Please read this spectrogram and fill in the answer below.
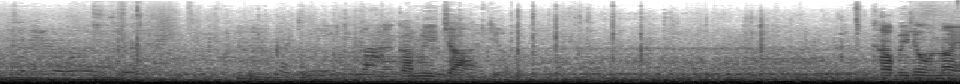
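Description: Steady low engine and road rumble heard inside the cab of a Ford Grand Tourneo Connect van driving slowly along a narrow road.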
